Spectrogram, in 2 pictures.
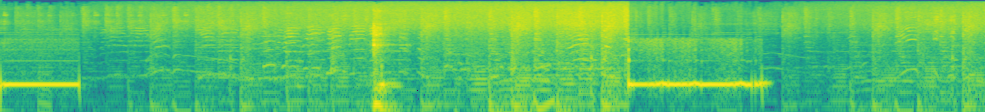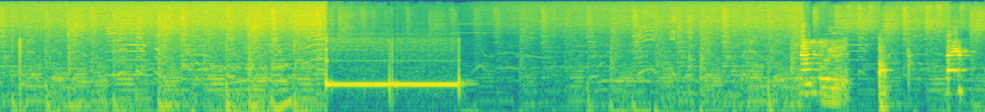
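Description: Telephone ringback tone while a call is being placed: three steady, mid-pitched tones about a second each, spaced several seconds apart, heard over continuous background music.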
